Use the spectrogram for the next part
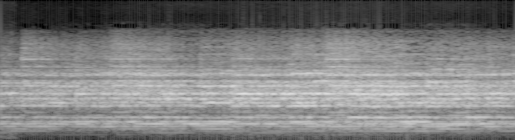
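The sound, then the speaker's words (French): Church bells hanging in their belfry peal continuously, a dense wash of overlapping metallic tones ringing out at full volume without pause, with no voices. “Les cloches nous semblent bien solidement accrochées dans leur clocher, et pourtant, on dit que chaque année, elles partent en voyage.”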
